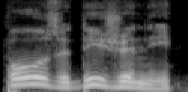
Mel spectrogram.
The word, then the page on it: pause dejeuner: French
